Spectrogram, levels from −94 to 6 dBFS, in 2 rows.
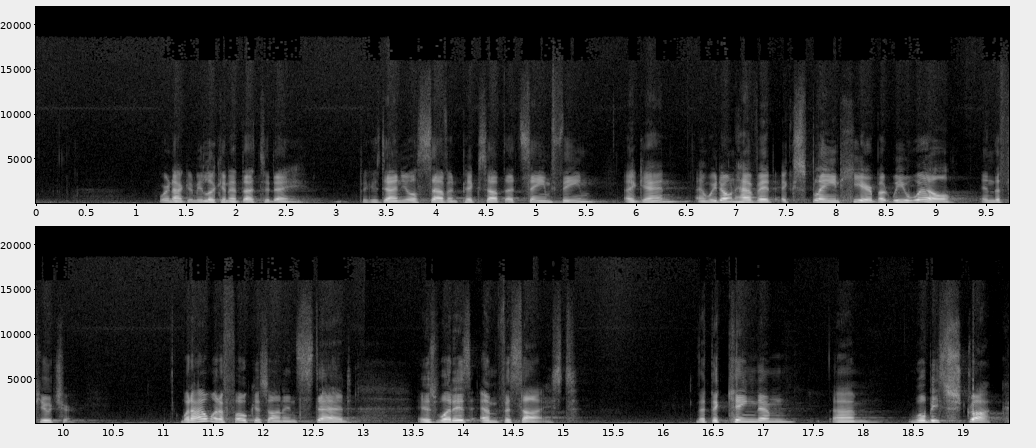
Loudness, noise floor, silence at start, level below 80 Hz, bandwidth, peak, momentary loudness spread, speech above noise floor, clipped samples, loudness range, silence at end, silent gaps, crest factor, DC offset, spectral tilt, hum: -23 LUFS; -60 dBFS; 1.25 s; -58 dBFS; 16 kHz; -2 dBFS; 17 LU; 39 dB; under 0.1%; 4 LU; 0.2 s; none; 22 dB; under 0.1%; -7 dB/octave; none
